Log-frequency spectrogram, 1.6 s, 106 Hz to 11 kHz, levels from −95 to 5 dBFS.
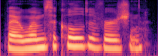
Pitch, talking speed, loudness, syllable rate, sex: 220 Hz, 150 wpm, -14 LUFS, 5.7 syllables/s, female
